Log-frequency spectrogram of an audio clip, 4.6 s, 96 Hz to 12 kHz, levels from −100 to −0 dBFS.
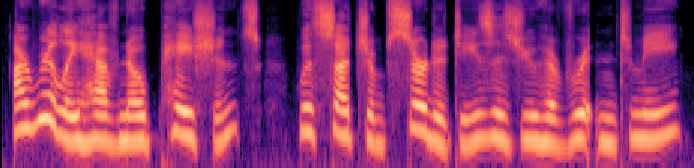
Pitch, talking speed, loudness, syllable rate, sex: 235 Hz, 180 wpm, -19 LUFS, 5.0 syllables/s, female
